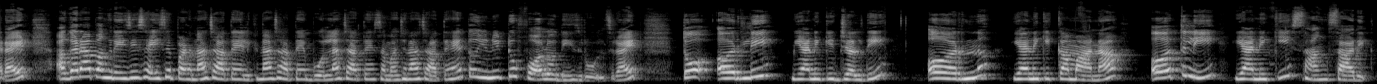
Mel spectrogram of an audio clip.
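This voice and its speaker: A woman teaching English spelling and silent letters, explaining step by step and often checking in with her students. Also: sits high. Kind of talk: Hindi-language English lesson.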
